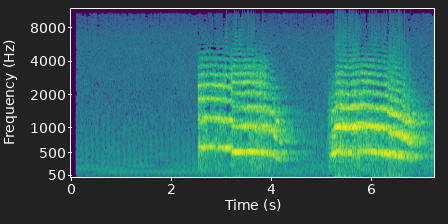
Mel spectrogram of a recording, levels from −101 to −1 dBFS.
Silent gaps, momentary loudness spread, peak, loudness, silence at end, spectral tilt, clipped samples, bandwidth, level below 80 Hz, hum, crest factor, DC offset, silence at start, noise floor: none; 12 LU; 0 dBFS; -8 LUFS; 0 s; -2.5 dB/octave; 0.4%; 11 kHz; -46 dBFS; 60 Hz at -55 dBFS; 10 dB; under 0.1%; 2.55 s; -42 dBFS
